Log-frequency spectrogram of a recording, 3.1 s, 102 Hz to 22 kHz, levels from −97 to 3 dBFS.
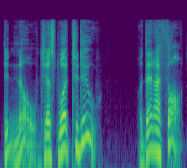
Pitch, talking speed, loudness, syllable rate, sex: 165 Hz, 210 wpm, -20 LUFS, 4.7 syllables/s, male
